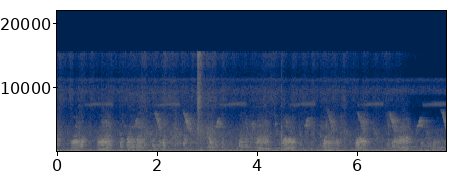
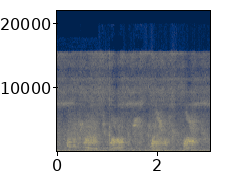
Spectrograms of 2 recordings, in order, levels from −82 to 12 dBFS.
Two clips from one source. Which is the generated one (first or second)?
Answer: second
